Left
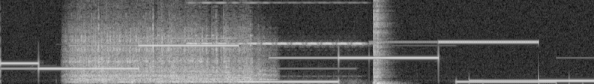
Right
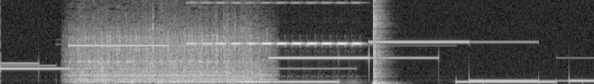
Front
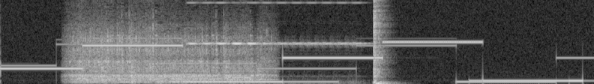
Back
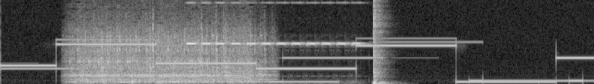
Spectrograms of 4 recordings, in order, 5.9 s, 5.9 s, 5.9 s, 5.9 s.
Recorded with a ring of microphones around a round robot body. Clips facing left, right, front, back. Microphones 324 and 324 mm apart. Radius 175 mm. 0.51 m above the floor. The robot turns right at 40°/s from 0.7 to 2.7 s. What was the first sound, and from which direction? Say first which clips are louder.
An alarm clock: even, front 4 dB; 155° right.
